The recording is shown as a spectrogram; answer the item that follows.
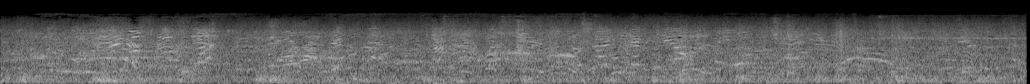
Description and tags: newjersey OC wonderlandagain
More Wonderland Pier in Ocean City recorded with DS-40 and edited and Wavoaur.
ambiance, field-recording, ocean-city, wonderland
